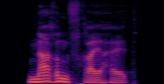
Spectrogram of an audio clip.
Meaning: jester's license, jester's freedom, jester's privilege
- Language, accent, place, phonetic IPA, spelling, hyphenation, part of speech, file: German, Germany, Berlin, [ˈnaʁənˌfʁaɪ̯haɪ̯t], Narrenfreiheit, Nar‧ren‧frei‧heit, noun, De-Narrenfreiheit.ogg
